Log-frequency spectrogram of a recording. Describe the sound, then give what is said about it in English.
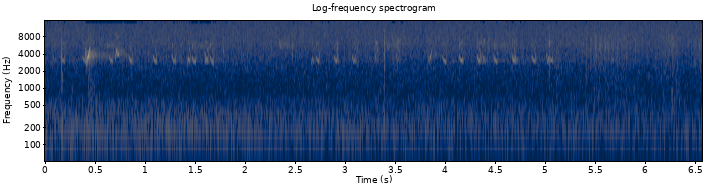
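Wild birds in a tree in the middle of a corral call in quick runs of short, high chirps, coming in several bursts with brief pauses, fairly faint over a steady, loud low rumble of wind noise. No one speaks. “And they're not calling as much.”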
